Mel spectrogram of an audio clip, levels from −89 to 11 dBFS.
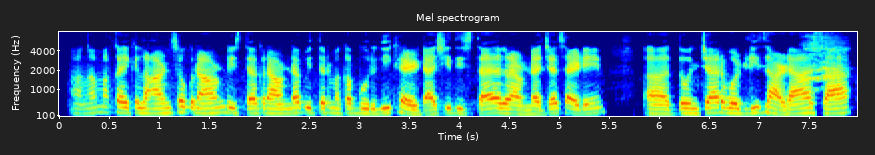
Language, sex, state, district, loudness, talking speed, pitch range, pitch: Konkani, female, Goa, North and South Goa, -15 LUFS, 145 wpm, 160-180 Hz, 170 Hz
